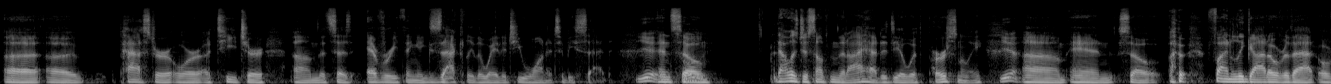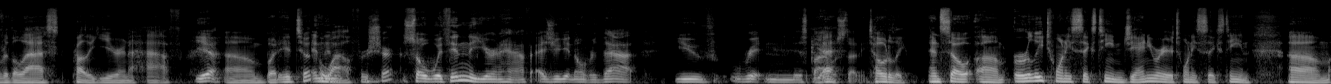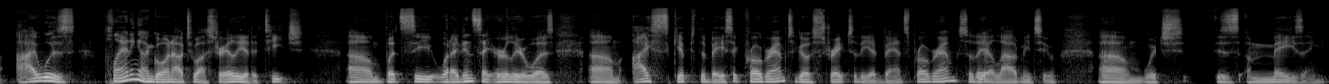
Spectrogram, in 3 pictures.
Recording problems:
none

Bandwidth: 14.5 kHz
